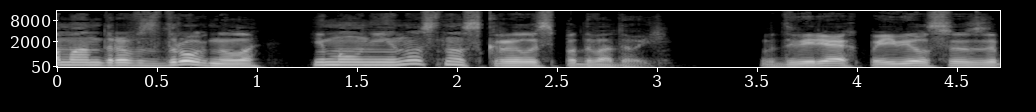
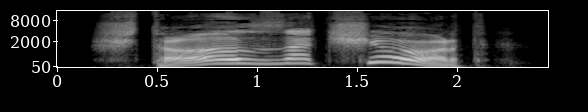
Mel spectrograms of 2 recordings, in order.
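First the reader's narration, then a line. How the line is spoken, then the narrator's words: Roaring bellow. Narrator (Russian): взревел сэр Чарльз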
